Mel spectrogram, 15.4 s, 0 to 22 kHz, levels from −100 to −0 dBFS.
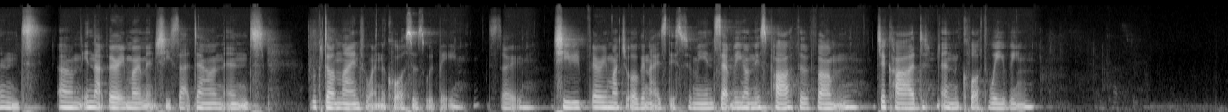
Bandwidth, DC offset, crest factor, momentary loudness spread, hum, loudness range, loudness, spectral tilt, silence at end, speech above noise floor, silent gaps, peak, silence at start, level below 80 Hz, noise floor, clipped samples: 15.5 kHz; under 0.1%; 20 dB; 9 LU; none; 4 LU; -25 LUFS; -5 dB/octave; 2.4 s; 42 dB; none; -6 dBFS; 0 s; -58 dBFS; -66 dBFS; under 0.1%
